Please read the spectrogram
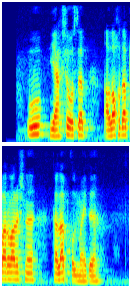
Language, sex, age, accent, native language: Uzbek, male, 18-24, Toshkent viloyati, Uzbek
